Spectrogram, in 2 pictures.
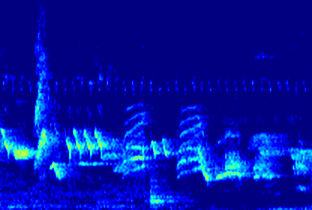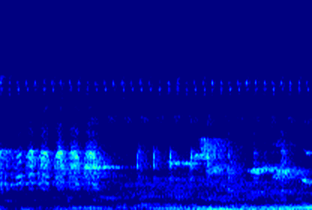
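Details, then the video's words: Midnight bird song, a fast jumble of buzzy sweeps and chattering whistled notes, quickening then tapering, with a low background hum and a constant high pulsed insect trill. "kicau burung di tengah malam"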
